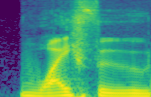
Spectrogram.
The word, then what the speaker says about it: waifu: A Yeston waifu GPU. What does waifu mean, Adam? I've never heard this term before. It's like the word wife, but then foo at the end.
